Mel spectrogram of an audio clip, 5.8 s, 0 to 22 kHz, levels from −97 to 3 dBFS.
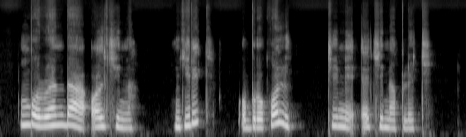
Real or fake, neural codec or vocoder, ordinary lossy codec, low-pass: fake; codec, 44.1 kHz, 7.8 kbps, Pupu-Codec; none; none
